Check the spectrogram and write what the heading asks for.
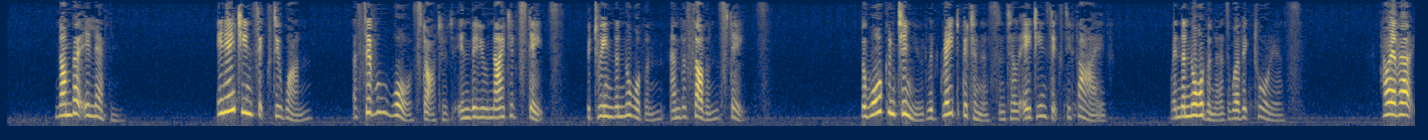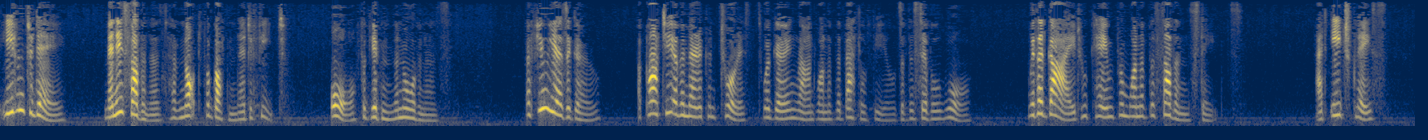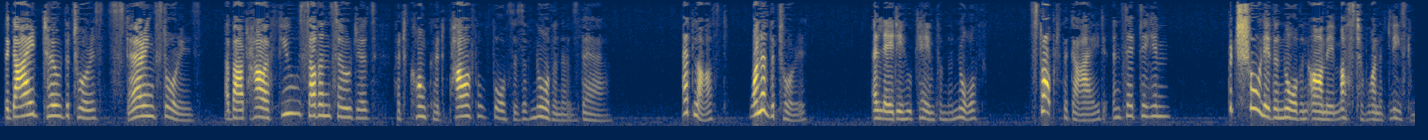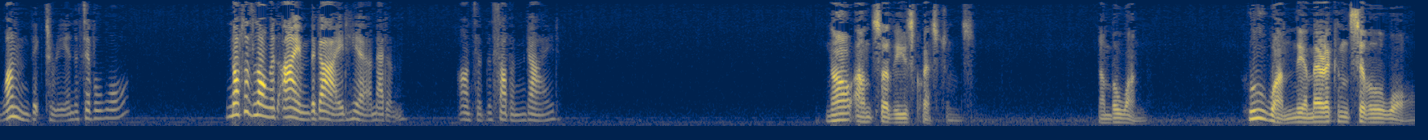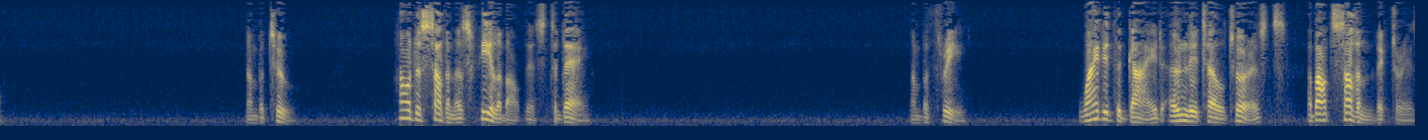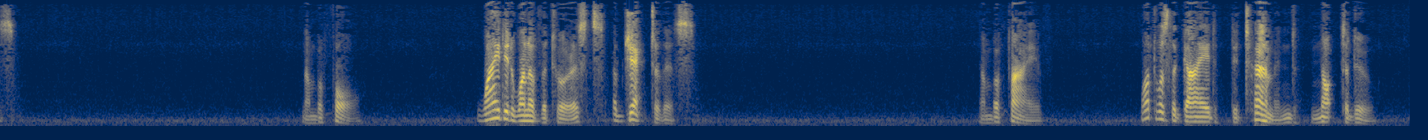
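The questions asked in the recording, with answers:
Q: Who won the American Civil War?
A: The northerners

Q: How do Southerners feel about this today?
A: Many have not forgotten their defeat or forgiven the northerners

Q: Why did the guide only tell tourists about Southern victories?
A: Because he came from the South and had not forgiven the northerners for the defeat

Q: Why did one of the tourists object to this?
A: She came from the North

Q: What was the guide determined not to do?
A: Tell tourists about any Northern victory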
